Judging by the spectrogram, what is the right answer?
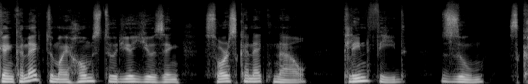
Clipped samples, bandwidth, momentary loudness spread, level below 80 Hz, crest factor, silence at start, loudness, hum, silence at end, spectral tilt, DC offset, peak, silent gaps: under 0.1%; 19 kHz; 11 LU; -60 dBFS; 20 dB; 0 s; -22 LUFS; none; 0 s; -5 dB/octave; under 0.1%; -2 dBFS; 3.38-3.42 s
